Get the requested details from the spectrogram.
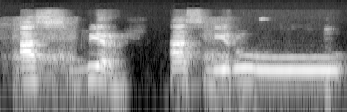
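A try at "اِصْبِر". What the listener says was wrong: Kayaknya nggak pernah saya ajar pakai A kalau fi'il amar. Kalau bukan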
